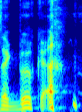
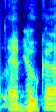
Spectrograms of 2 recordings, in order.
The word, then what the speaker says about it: Egbuka: So Egbuka. Yep. Okay. Yep. So that's what I've been told. So yeah. I did say Egbuka when it started, but yeah, I believe the G is silent, that's not the route Gator went with it.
